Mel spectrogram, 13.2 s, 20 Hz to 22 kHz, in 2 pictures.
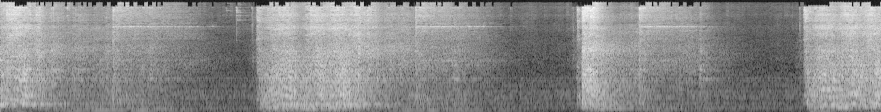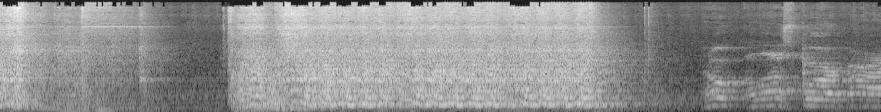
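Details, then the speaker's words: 1948 Chevy truck inline six, not run in 30 years, diesel in oil pan: repeated long cranking bursts dying away without steady firing; ignition points stopped opening and closing, readjusted before retrying; cranks but won't keep running. "I'll come back to you guys okay so my points stopped opening and closing so I readjusted them set them set them again let's start it back up"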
